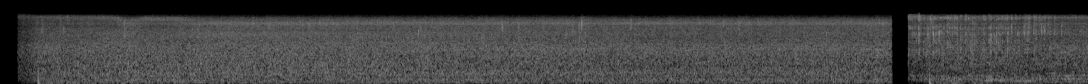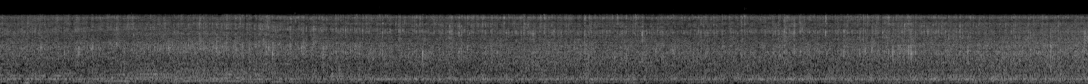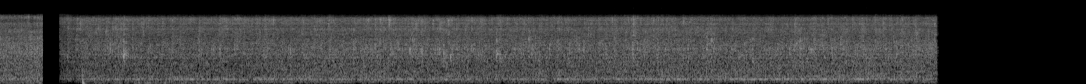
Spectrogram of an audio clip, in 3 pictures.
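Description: Heavy rain falling on trees and open water as a steady hiss, cut off twice for a split second, about a third and two-thirds of the way through.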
